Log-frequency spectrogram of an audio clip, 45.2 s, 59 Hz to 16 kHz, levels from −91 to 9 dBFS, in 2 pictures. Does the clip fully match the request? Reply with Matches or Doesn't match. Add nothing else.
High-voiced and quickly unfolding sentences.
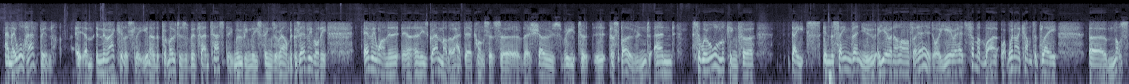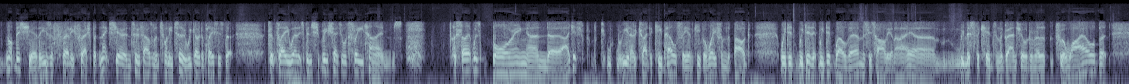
Doesn't match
